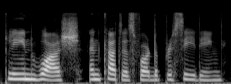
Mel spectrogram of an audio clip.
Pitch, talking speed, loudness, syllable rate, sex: 215 Hz, 210 wpm, -17 LUFS, 4.7 syllables/s, female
